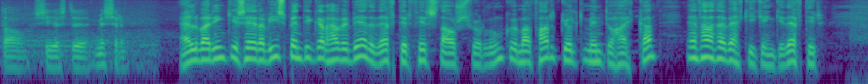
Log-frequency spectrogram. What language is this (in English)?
Icelandic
